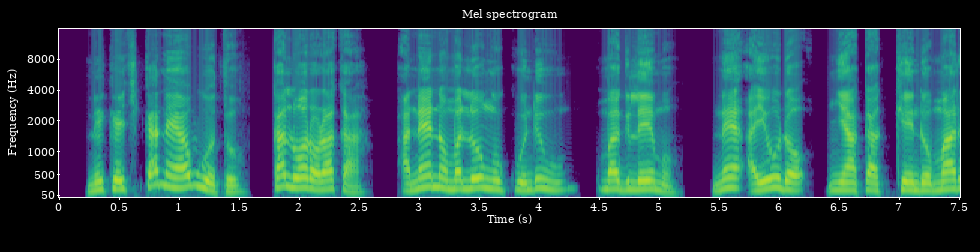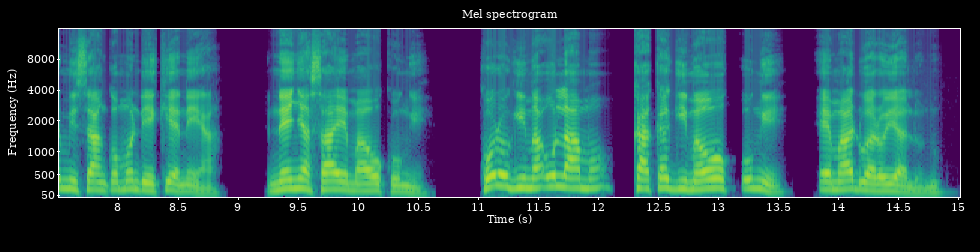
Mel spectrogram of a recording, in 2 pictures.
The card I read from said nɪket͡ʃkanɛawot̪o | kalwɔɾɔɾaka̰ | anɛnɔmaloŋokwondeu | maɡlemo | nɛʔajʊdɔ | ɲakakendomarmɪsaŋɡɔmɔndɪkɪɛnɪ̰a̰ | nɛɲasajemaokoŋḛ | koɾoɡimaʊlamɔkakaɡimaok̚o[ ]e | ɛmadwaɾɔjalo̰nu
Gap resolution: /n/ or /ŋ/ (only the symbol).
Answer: ŋ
